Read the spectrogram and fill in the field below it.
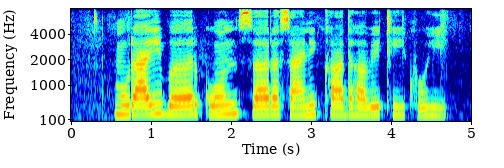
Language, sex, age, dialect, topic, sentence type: Chhattisgarhi, female, 25-30, Northern/Bhandar, agriculture, question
